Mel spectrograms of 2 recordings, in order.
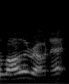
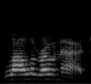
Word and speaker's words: La Llorona: Remember last time I said it's like Corona with L's. And there's two L's in LaLorona. It's like La and then LLona.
